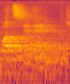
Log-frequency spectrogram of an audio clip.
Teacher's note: So, the pronunciation of what and name, it's fully, okay? But we reduce the pronunciation of is and your.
